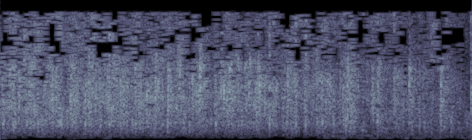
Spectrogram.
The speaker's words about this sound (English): So without further ado, please join me in giving Ajahn Brahm a round of applause.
